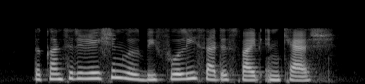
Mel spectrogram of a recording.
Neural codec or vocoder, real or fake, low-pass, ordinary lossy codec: none; real; 5.4 kHz; none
